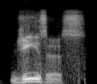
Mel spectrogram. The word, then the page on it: Jesus: British English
